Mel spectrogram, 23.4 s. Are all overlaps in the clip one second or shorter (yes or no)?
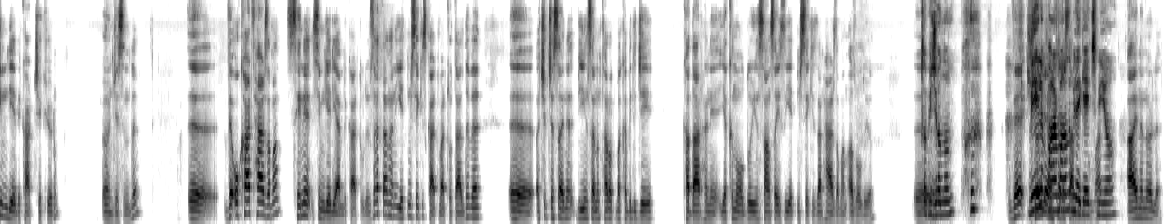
no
